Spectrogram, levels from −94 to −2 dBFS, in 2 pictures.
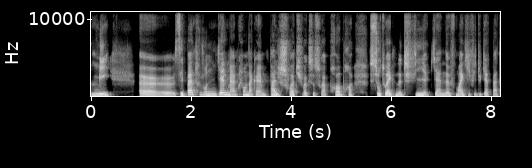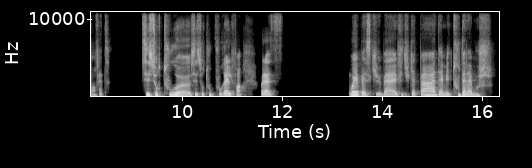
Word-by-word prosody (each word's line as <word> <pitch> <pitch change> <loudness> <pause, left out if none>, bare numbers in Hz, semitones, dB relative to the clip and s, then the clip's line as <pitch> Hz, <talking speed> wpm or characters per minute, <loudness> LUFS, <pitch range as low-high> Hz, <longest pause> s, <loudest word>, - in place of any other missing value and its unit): Mais 185 +3 +4 0.6
heu, 170 -3 +3
c'est 205 +8 +2
pas 260 +5 +5
toujours 255 -5 -3
nickel, 205 +6 +3
mais 215 - +3
après, 230 - -2
on - - +2
n'a 195 -7 +2
quand 175 - -2
même 175 +1 -1
pas 210 -1 +2
le - - +2
choix, 205 +1 +2
tu 205 - -3
vois? 175 - -3
Que 175 - -8
ce 170 - -5
soit 160 0 -4
propre, 210 +1 -2 0.3
surtout 210 +3 +2
avec 225 -2 +4
notre 180 -2 0
fille 210 -3 +1
qui 185 - -3
a 170 - +1
9 170 +1 -3
mois 190 0 +4
et - - 0
qui 185 -2 -6
fait 165 +1 -9
du 160 - -9
4 155 -3 -1
pattes 130 -2 -4
en 120 - -8
fait. - - -13 0.6
C'est 210 - +3
surtout, 205 +3 +1
heu, 165 -4 +2
c'est 175 +1 -3
surtout 175 +3 -6
pour 190 0 -9
elle. 195 0 +5
Enfin, 185 -3 -4 0.4
voilà, 180 -3 +3
c 170 0 -14 1.5
Ouais, 215 -1 +6
parce 175 -4 -2
que, 170 -1 -7
ben, 165 0 -4 0.2
elle 165 - -3
fait 170 +1 -8
du 165 +1 -8
4 180 0 -6
pattes, 220 +2 +2
elle 175 -3 0
met 160 -1 -3
tout 215 - -4
à 200 - +5
la 180 -1 +1
bouche. 200 - -6
185 Hz, 230 wpm, -23 LUFS, 170-210 Hz, 1.5 s, Ouais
